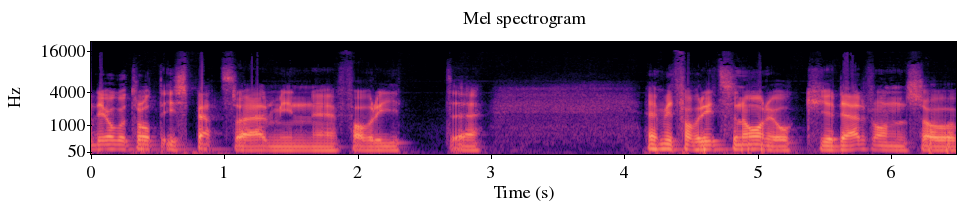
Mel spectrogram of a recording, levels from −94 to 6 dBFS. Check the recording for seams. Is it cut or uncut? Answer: cut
